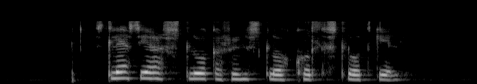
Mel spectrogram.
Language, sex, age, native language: Icelandic, female, 40-49, Icelandic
